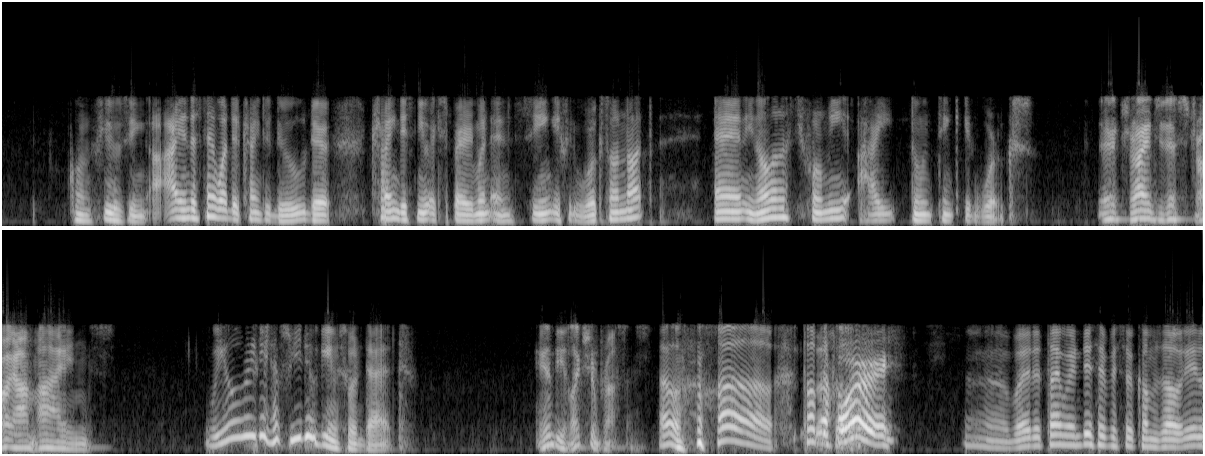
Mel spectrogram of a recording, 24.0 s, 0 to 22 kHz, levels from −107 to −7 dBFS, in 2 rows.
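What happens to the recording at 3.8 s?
A brief held, slightly buzzy vowel-like sound fills 3.80 to 3.85 s. This is a lost iLBC frame: one 30 ms packet went missing, and the decoder repeated the last pitch cycle mixed with noise. Speech snaps back almost immediately because each iLBC frame is decoded independently. Around it, the audio has the rough, somewhat synthetic, band-limited character of the iLBC codec: narrowband, nothing above 4 kHz, at 13.33 kbps with 30 ms frames.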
